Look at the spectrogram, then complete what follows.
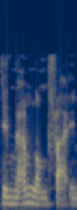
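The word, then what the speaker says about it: dinamlom phai (ดินน้ำลมไฟ): Or, as they say in Thailand, dinamlom phai, which is earth, water, wind, and fire. That's how they pronounce it here.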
